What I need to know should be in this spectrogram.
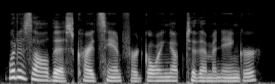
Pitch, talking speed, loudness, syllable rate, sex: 185 Hz, 260 wpm, -17 LUFS, 5.5 syllables/s, female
